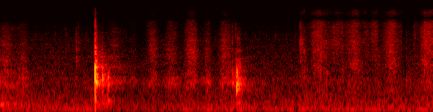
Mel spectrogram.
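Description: Ink sponge dabbed onto a dye-ink pad: a sharp tap about half a second in and a lighter one a little after a second, then faint quick rubbing as the sponge starts working over the embossed cardstock.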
